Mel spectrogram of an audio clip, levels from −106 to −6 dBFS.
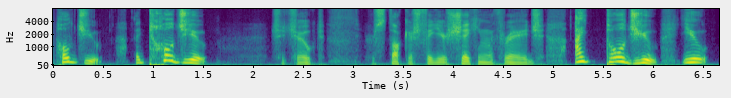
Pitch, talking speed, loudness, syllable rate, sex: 120 Hz, 145 wpm, -20 LUFS, 5.2 syllables/s, male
